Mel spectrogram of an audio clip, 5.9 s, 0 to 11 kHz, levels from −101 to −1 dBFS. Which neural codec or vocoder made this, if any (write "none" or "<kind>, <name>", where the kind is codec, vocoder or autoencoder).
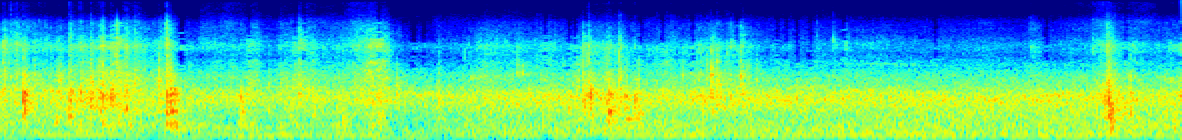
none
